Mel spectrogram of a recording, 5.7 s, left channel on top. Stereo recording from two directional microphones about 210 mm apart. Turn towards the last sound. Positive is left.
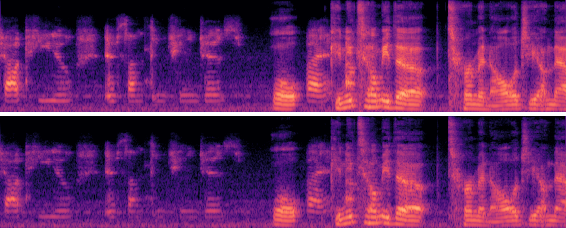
turn(degrees=25)  # may be behind; listen again after turning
